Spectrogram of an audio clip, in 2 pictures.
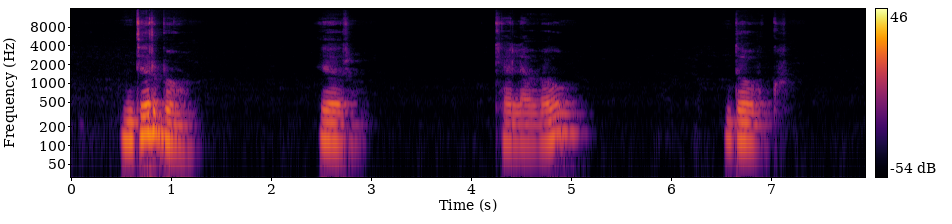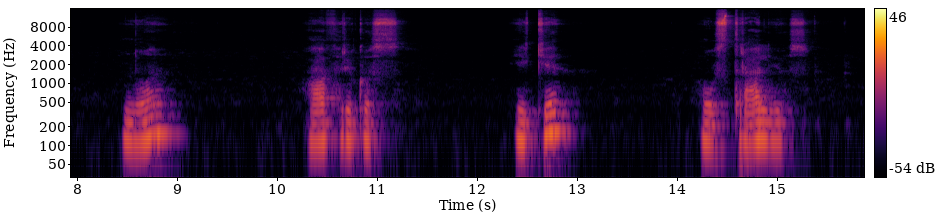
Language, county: Lithuanian, Telšiai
